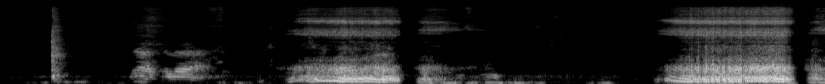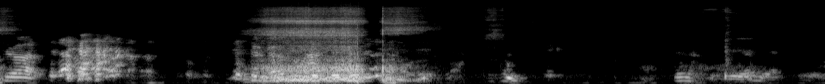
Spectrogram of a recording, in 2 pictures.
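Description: Loud, rough, rattling snores come on the in-breath about every four seconds, roughly 15 breaths a minute, with softer noises between them.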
